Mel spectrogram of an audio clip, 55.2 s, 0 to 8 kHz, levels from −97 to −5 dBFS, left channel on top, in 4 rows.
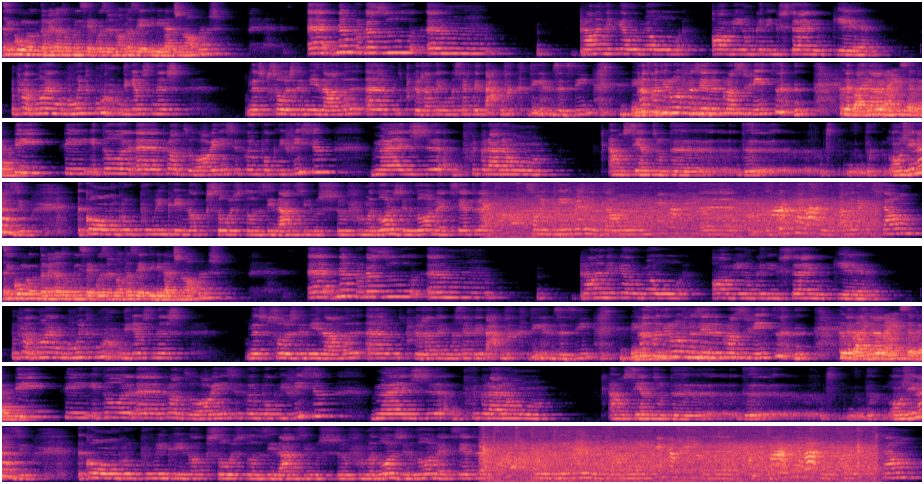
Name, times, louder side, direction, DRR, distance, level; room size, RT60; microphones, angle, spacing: voice 1, 0.0-3.2 23.1-23.4 24.1-24.4 26.3-27.8, right 1 dB, 90° right, -11 dB, 1.4 m, -27 dB
voice 2, 4.6-7.3 8.7-10.2 10.6-13.1 13.9-16.4 17.4-22.9 23.3-27.5 27.8-28.2 28.5-35.7 36.7-48.8 49.2-51.1 51.8-55.1, left 1 dB, 35° left, 0 dB, 0.5 m, -33 dB
Conversation, 48.5-54.5, right 4 dB, 70° right, 0.3 m, -29 dB
2.8 x 2.7 x 3.0 m, 0.83 s
head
